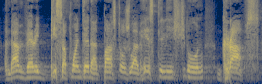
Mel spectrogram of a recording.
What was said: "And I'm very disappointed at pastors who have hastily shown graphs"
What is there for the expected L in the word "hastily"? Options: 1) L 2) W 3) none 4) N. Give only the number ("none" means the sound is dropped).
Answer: 1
